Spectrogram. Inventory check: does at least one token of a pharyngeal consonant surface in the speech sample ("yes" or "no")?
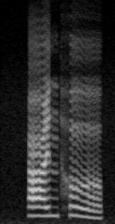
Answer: yes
